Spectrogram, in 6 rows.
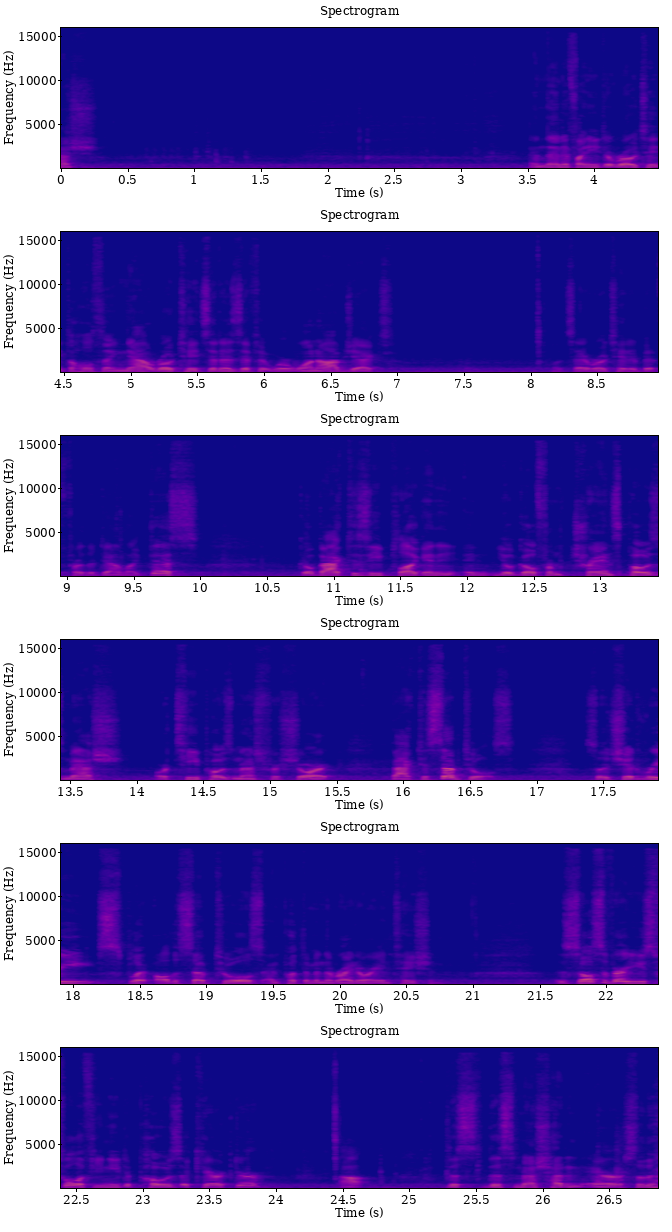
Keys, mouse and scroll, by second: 0.1 F5, 3.0 click, 4.6 click, 5.1 click, 5.8 click, 10.2 click, 10.5 click, 23.9 F5, 24.9 click, 25.3 click.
